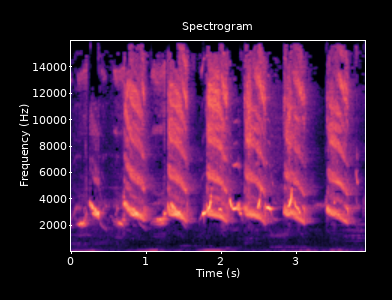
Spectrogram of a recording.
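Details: Chinese hwamei, mature and wild-caught, in fast voice-switching ngũ trường song: loud, coarse, buzzy, descending phrases delivered in regular bursts of about two per second, with rich whistled undertones.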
